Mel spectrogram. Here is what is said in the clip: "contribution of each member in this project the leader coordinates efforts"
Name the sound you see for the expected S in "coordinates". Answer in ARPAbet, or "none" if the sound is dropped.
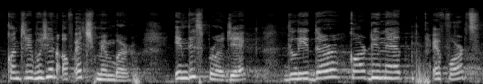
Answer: none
